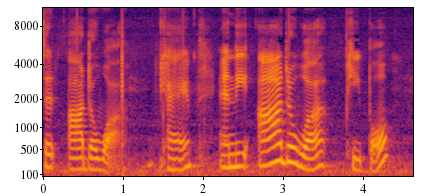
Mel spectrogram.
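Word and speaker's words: Odawa: like this with a t atawa but we pronounce it ah dawah okay and the ottawa people lived in other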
